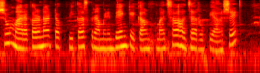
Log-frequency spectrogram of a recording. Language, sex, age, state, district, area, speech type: Gujarati, female, 30-45, Gujarat, Surat, rural, read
